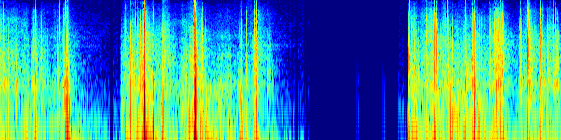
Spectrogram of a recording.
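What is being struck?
Pile of sugar-shelled chocolate candies.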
